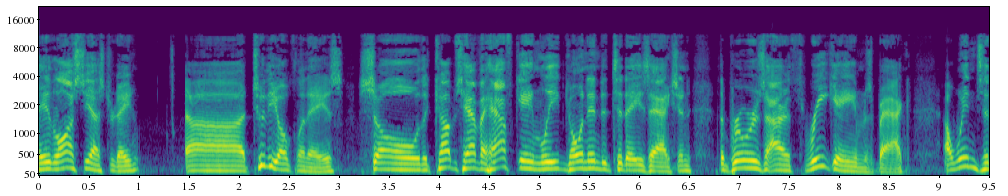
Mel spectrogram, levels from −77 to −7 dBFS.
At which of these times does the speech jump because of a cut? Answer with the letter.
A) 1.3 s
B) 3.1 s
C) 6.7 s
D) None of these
B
